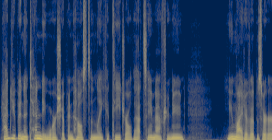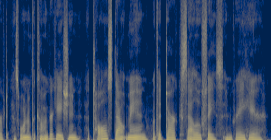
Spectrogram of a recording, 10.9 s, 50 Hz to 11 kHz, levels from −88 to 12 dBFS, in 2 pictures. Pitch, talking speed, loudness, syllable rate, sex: 150 Hz, 175 wpm, -19 LUFS, 5.0 syllables/s, female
